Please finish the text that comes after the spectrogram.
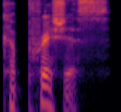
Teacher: this word has three syllables and the stress is on the second syllable keep in mind that the first syllable has that schah sound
